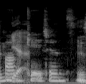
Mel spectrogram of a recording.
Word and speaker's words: Famke Janssen: Famke Janssen.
